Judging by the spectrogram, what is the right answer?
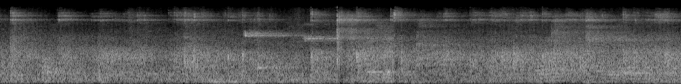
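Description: Table tennis rally: the celluloid ball clicking off the bats and the table in a quick back-and-forth, with a pair of short high squeaks about halfway through.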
